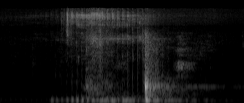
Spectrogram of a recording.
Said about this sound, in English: It doesn't make any like a weird sound. It's the average buzzing of a vibration, but it is very loud.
